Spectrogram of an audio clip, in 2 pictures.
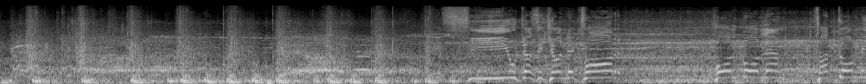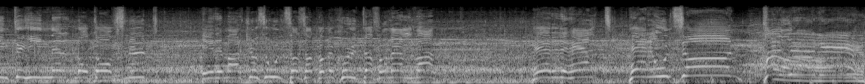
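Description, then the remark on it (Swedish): A packed indoor handball arena roars continuously and loudly while a man's voice shouts excitedly over the din, another man also standing and shouting amid the noise, the crowd never letting up. “Och mitt i allt det här draget står … och skriker också.”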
